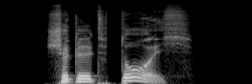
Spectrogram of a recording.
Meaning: inflection of durchschütteln: 1. second-person plural present 2. third-person singular present 3. plural imperative
- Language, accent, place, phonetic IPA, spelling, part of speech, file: German, Germany, Berlin, [ˌʃʏtl̩t ˈdʊʁç], schüttelt durch, verb, De-schüttelt durch.ogg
